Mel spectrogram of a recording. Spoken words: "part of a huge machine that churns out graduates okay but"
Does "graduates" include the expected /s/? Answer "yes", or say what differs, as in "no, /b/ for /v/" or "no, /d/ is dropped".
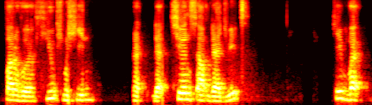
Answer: no, /s/ is dropped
